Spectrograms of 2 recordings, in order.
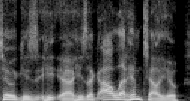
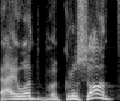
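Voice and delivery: put-on old French guy voice; 7 semitones higher than usual. Joking with others, slipping into an old French man voice. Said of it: "I really did become an old French guy".

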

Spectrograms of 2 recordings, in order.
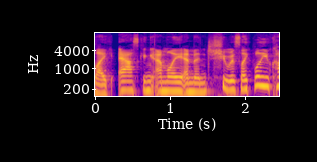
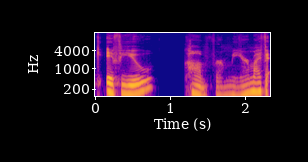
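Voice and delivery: whispered, lower and quieter; 6 semitones lower, 6 dB quieter than usual. Retelling Heather's threat to Shannon: imitating Heather's whisper. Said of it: "she said it like a whisper".

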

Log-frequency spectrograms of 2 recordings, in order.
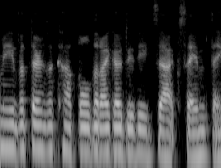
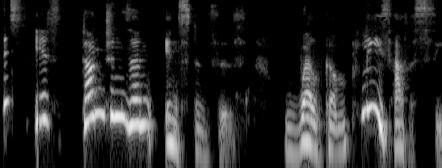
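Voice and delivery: put-on very high, upper-class old English accent; 14 semitones higher, 7 dB louder than usual. Introducing a parody tabletop game to the players, posh old English accent. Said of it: "in a very posh old English accent".

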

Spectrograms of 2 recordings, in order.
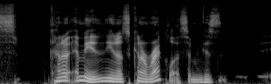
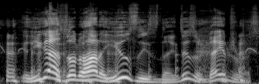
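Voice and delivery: very loud, high-pitched, lecturing scold; 6 semitones higher, 8 dB louder than usual. Imitating the other speaker scolding the group over knives: impression of the co-host scolding. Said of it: "That's spot on".

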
